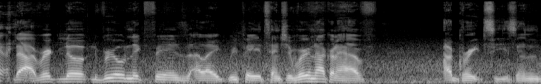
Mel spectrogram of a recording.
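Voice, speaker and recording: A man with a New York accent speaks at a moderate pace in a fairly low pitch, his tone animated and his intonation lively, his loudness very even over noticeable background noise. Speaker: tattoo artist and reality TV cast member. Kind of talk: casual interview chat.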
